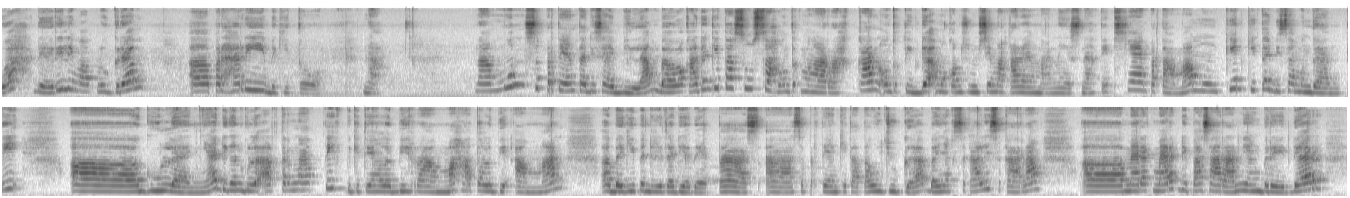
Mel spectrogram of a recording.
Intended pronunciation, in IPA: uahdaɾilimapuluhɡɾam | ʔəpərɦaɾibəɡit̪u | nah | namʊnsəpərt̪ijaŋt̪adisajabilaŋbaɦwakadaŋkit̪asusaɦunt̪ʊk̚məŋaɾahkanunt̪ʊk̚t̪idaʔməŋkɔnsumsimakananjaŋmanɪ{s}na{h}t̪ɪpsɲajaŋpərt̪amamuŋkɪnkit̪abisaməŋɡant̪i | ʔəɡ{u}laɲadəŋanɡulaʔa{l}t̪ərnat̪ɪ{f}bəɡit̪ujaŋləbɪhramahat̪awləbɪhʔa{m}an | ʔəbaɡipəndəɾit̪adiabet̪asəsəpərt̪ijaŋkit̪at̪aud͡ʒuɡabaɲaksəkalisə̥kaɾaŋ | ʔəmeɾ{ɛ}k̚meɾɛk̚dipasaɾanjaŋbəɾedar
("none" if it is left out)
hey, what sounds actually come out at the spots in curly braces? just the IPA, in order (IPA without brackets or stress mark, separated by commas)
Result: s, h, u, l, f, m, ɛ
